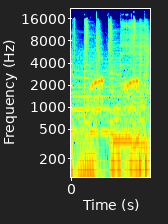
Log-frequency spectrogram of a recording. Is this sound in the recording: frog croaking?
yes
